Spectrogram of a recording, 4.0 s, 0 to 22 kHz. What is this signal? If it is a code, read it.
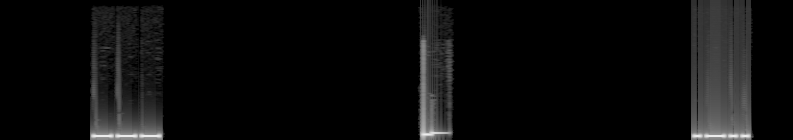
Morse code, heard as a keyed tone, about 40 wpm, 700 Hz. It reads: O L
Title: Single Letters - Phonetic Pronunciation 40wpm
